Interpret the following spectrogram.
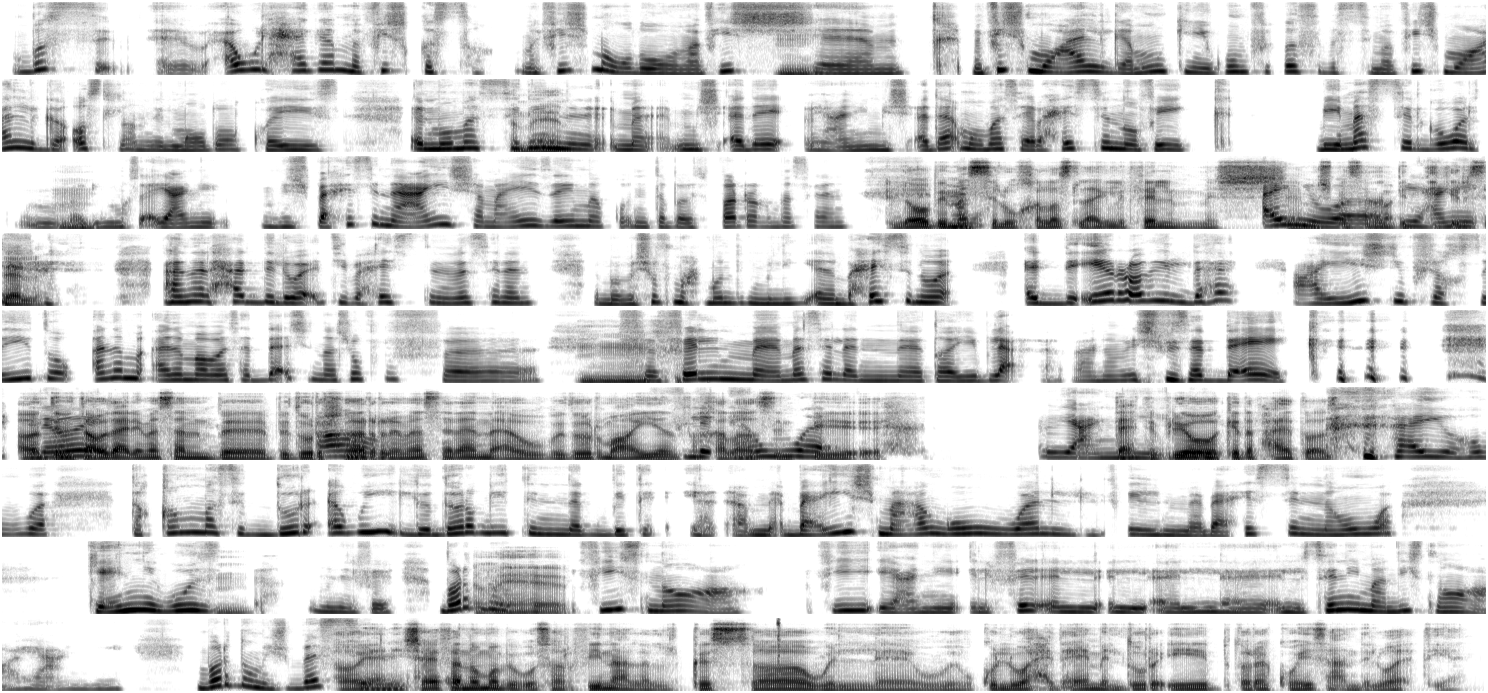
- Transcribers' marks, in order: in English: "fake"; background speech; chuckle; laughing while speaking: "ده"; chuckle; laughing while speaking: "مش مصدقاك، اللي هو ي"; laugh; tapping; chuckle; laughing while speaking: "تمام"; tsk
- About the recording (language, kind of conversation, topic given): Arabic, podcast, إزاي ذوقك في الأفلام اتغيّر مع مرور السنين؟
